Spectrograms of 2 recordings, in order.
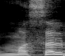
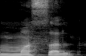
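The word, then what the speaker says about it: muscle: और ना वाई है फिर भी हम एस सी को क्या पढ़ रहे हैं स देखिए मसल पढ़ा इसको मसल ठीक है मसल पढ़ा तो इस तरीके से आपको कई सारी स्पेलिंग्स दिख भी जाएगी।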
